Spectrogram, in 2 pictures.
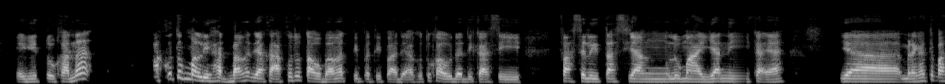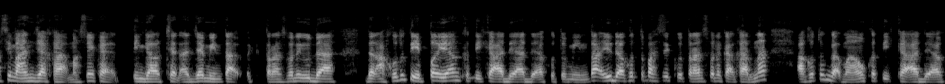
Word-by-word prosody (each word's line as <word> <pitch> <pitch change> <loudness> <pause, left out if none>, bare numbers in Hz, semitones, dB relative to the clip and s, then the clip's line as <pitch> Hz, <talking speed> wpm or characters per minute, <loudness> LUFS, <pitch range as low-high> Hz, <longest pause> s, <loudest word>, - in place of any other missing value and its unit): kayak 125 0 -3
gitu. 135 +1 -3
Karena 175 - +4 0.7
aku - - -3
tuh 310 - 0
melihat 180 - +4
banget 150 +6 +3
ya, 140 - +6
Kak, 125 - +4
aku 180 +4 -6
tuh 185 - -19
tahu - - +4
banget 125 +4 +1
tipe-tipe 130 -2 -9
adek 115 - 0
aku 130 - -11
tuh - - -11
kalau 125 - +2
udah 120 - +3
dikasih 115 -1 -2 0.4
fasilitas 140 -2 +1
yang 130 -1 +5 0.2
lumayan 135 0 +2
nih, 135 -2 -8
Kak, - - +1
ya 120 +2 +2 0.6
ya 140 -1 +5 0.4
mereka 135 +4 0
tuh 165 - -7
pasti 160 -1 +2
manja, 145 -1 +2
Kak, 120 -1 +2
maksudnya 115 +9 -4
kayak, - - 0 0.2
tinggal 130 -3 +1
chat - - -2
aja 120 +5 -1
minta 130 -3 0 0.3
transfer 120 +5 -3
ya 150 - -1
udah, 140 -3 +3 0.3
dan 145 - 0
aku - - -3 0.2
tipe 150 +4 +2
yang 180 +2 +3
ketika 135 -7 0
adik-adik 120 -2 0
aku 115 - -7
tuh 120 - -10
minta, 115 +10 -1
ya 175 - +1
udah 185 -4 +2
aku 185 - -7
tuh - - -17
pasti 185 - -3
kutransfer, 140 -2 -3
Kak, - - -2
karena - - +1 0.3
aku 125 +6 -1
tuh 230 - -6
nggak - - 0
mau - - -2
ketika - - -1
adek - - 0
135 Hz, 205 wpm, -23 LUFS, 125-155 Hz, 0.7 s, ya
